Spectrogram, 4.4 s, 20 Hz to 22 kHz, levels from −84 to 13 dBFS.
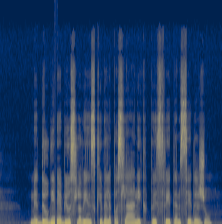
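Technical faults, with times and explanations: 1.10 to 1.14 s, block of digital silence: for 40 ms the speech is replaced by silence, the kind of gap left when the output stage has nothing valid to hand on and writes empty samples. Because the signal stops dead and resumes with no fade on either side, each edge is an abrupt step. At this length the cut registers as a brief hole in the speech rather than a single pop.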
